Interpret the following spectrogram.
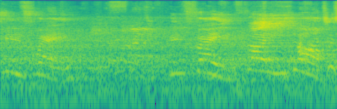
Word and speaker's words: mille-feuille: it's mille-feuille.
